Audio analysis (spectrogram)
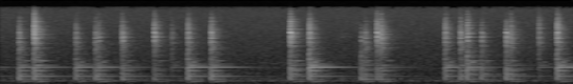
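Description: Fingers tap on the glass pane of a window in irregular clusters of light, quick knocks. Each tap has a bright click and a short, hollow ringing tone that fades quickly before the next group.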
